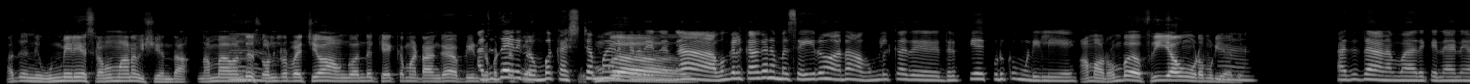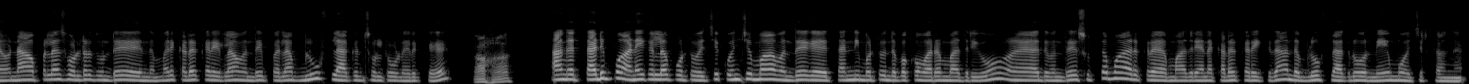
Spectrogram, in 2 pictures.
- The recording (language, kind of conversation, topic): Tamil, podcast, வளர்ப்பு காலத்தில் நீங்கள் சந்தித்த சிரமமான நேரத்தை எப்படி கடந்து வந்தீர்கள்?
- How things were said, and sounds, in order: drawn out: "ரொம்ப"; in English: "ப்ளூ ஃப்ளாக்னு"; in English: "ப்ளூ ஃப்ளாக்னு"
